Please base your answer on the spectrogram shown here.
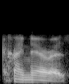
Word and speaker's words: chimeras: experiments to create big human and cheap human chimeras now that's spelled CH imer a this is not your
